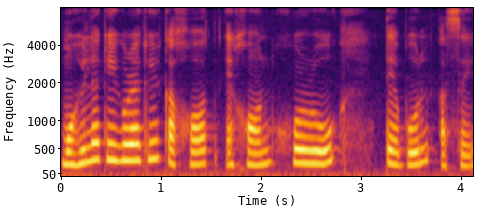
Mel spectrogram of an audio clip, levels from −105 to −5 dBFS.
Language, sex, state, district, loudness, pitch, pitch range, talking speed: Assamese, female, Assam, Kamrup Metropolitan, -15 LUFS, 235 Hz, 215-290 Hz, 100 wpm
